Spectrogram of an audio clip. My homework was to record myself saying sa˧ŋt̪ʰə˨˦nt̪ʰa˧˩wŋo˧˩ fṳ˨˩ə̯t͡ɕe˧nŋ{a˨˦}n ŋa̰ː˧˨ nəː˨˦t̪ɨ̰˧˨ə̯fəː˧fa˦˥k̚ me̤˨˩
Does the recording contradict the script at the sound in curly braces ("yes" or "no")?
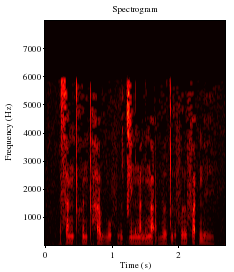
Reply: no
